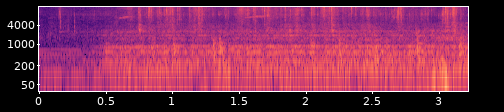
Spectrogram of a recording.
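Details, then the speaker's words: 2004 Lexus LX470 driver-side front with the flange removed, hub turned by hand: rough low growling rumble plus whistling and howling that build with speed, with visible play; a worn-out front wheel bearing. "you hear how it's growling first of all it's growling right and then plus the growling there's also the whistling and like howling noise"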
